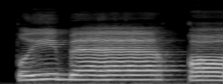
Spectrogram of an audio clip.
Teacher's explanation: 2 counts for the alif and 2 counts for, instead of the tanween with a fathatain, we have 2 counts also. We don't stop on a sukoon qaf. No, we stop on a sukoon alif. طباقا. And the ta is elevated, so the ghunna of the ikhfa is also going to be elevated, and the qaf also is elevated.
